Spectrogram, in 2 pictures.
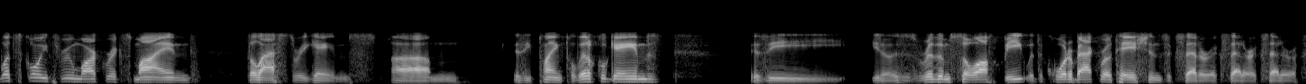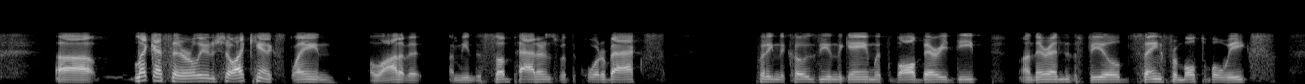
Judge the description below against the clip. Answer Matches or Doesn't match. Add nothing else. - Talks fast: Doesn't match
